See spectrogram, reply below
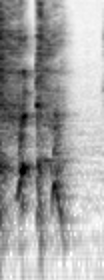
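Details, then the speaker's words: Adult coughing during a live stream, after announcing they need to cough. "excuse me I need to cough"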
